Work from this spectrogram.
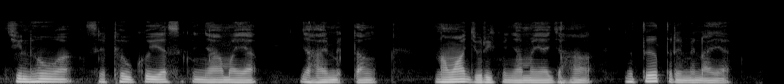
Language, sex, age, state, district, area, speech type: Santali, male, 30-45, West Bengal, Jhargram, rural, spontaneous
